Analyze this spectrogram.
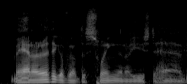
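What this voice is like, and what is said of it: Low, ashamed imitation of another person. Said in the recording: “That's a pretty good Capper impression, dude ... I can only do the low speech of one ... I can only do a shamed Capper”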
